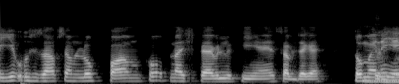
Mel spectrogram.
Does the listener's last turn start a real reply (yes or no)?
no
